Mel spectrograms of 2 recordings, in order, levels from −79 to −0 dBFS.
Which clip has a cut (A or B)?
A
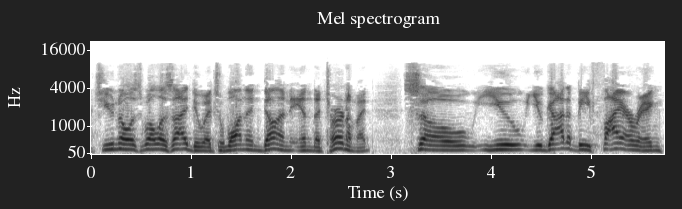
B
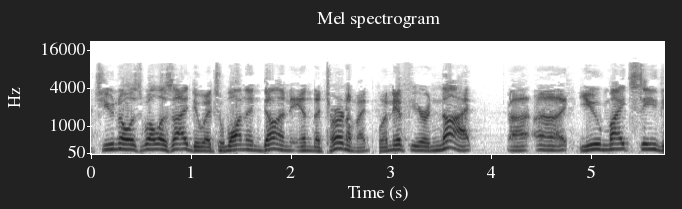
B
